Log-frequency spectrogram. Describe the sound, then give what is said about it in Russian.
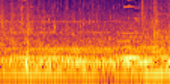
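Water splashes and trickles as a rowing boat approaches a barge anchored on calm sea. The wash is continuous and fairly soft, over a low steady hum, with no talk. “На тихих волнах, почти неподвижно, на якоре стоит баркас. К судну подплывает лодка.”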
